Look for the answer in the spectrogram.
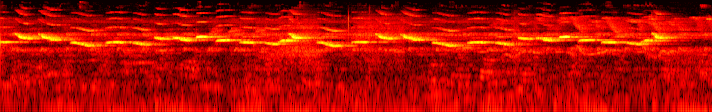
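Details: A curió (chestnut-bellied seed finch) sings Timbira-style, stringing together melodious whistled slurs, rising and dipping, in steady phrases, with a low rumbling hum beneath and a brief quieter ending.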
